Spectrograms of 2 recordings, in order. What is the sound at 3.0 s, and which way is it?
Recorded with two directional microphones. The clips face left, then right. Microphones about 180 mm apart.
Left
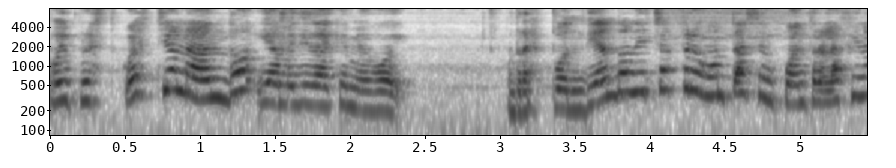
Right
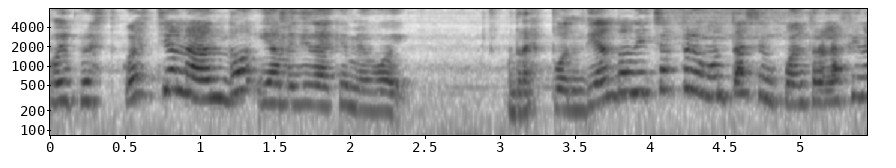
A woman's voice, 30° left (ahead or behind).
